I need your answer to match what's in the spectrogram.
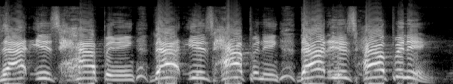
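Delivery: shrill, repeated, very high, loud yelling. Preaching that an old prophecy is now coming true: yelling. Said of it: "Why are you yelling?".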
